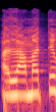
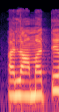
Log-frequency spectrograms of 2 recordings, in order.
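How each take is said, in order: The two takes are said the same way.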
